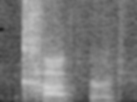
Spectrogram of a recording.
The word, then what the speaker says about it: Concord: Conquered. What was it? Conquered. It was the word. Yes, you're right. New Hampshire, they say conquered.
